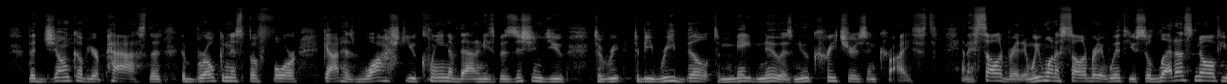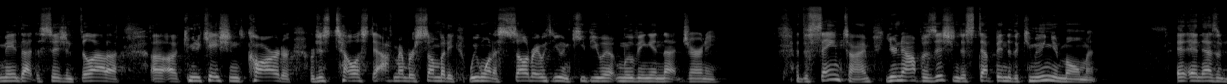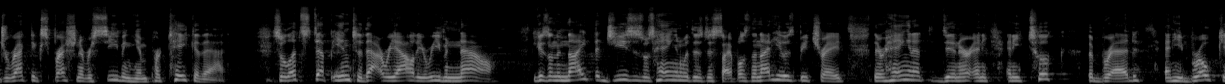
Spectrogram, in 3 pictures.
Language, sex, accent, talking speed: English, male, American, 235 wpm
